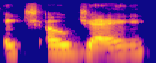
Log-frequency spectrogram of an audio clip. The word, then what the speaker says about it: Hoj: I've heard it's called Hay, but it's HOJ.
